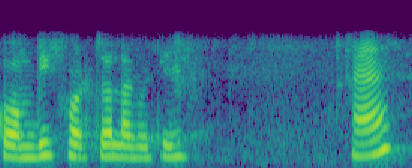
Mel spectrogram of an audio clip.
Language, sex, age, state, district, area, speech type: Odia, female, 30-45, Odisha, Sambalpur, rural, conversation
